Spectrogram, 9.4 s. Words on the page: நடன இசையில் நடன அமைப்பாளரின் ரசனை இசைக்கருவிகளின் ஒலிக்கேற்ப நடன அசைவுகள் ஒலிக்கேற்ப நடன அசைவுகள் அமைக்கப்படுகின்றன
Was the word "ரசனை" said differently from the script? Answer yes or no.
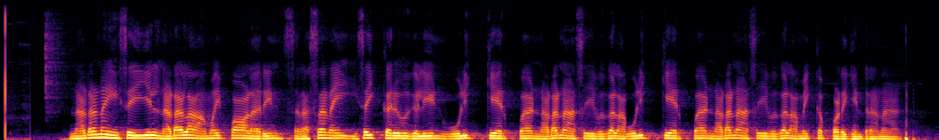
no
